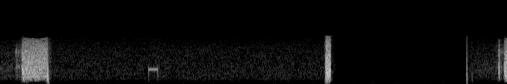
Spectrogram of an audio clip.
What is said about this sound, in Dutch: Dat laatste station met het hele zwakke signaal, kon jij de call daarvan goed horen?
